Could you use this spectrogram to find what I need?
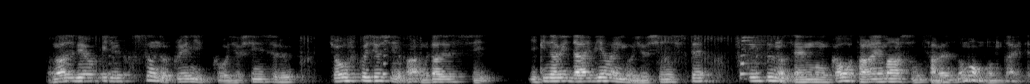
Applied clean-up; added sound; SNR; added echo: neural mask model DeepFilterNet 3.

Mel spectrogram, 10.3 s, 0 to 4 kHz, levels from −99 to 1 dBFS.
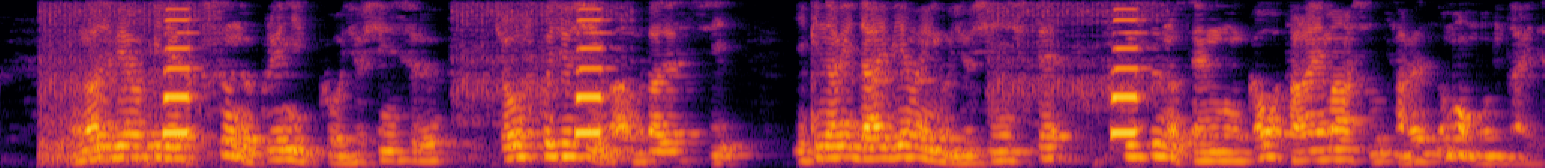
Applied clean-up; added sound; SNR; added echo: classical method WPE with log-MMSE.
